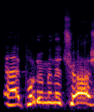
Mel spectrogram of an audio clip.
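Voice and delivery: normal talking voice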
